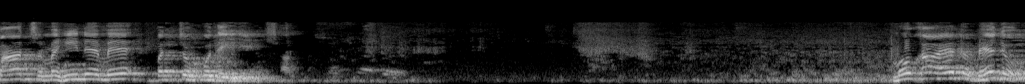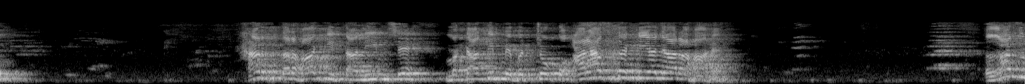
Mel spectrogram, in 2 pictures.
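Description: A middle-aged man speaks with animation into a microphone, heard through a loudspeaker with pauses between phrases.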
